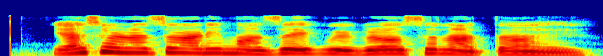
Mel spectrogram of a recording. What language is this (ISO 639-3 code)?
mar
